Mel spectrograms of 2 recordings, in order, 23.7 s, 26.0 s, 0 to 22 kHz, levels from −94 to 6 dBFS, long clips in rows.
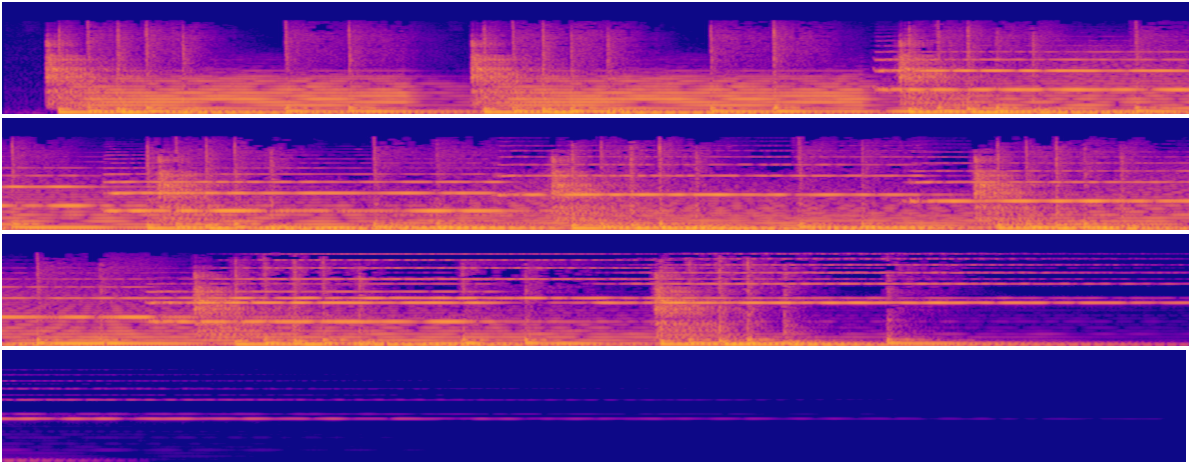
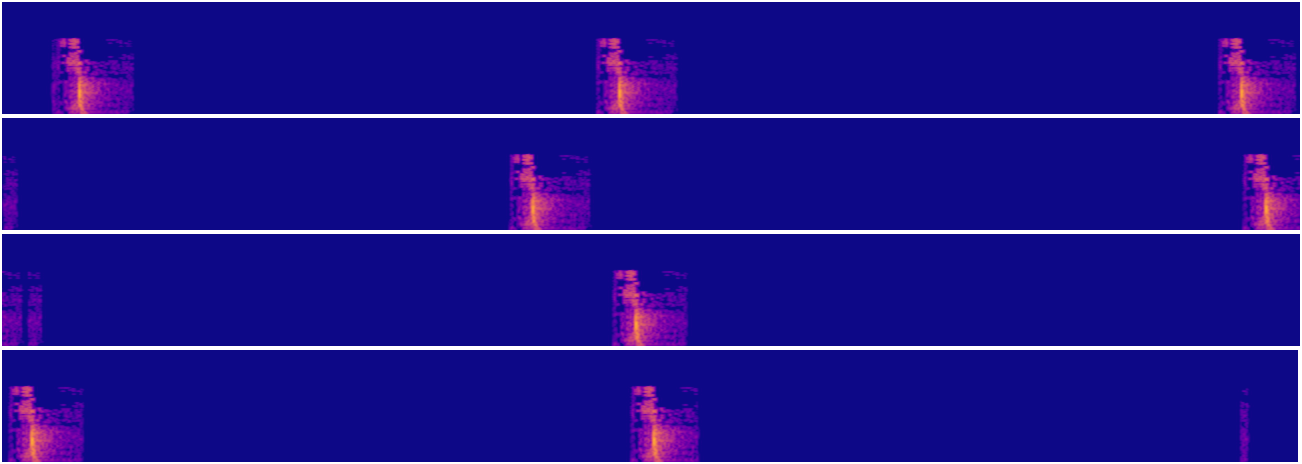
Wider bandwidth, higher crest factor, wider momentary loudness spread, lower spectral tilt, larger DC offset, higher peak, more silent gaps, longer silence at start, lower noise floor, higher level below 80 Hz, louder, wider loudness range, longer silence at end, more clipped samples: first, 11 kHz vs 5.8 kHz; second, 16 dB vs 34 dB; second, 9 LU vs 15 LU; first, -5 dB/octave vs -1.5 dB/octave; neither; about the same, -4 dBFS vs -4 dBFS; second, none vs 0.67-2.97 s, 3.38-6.08 s, 6.57-9.03 s, 9.44-12.69 s, 13.19-16.03 s, 16.40-19.50 s, 19.87-22.61 s; about the same, 0.2 s vs 0.3 s; about the same, -88 dBFS vs under -90 dBFS; first, -30 dBFS vs -64 dBFS; first, -18 LUFS vs -29 LUFS; first, 7 LU vs 2 LU; first, 4.65 s vs 3.15 s; neither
